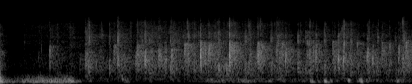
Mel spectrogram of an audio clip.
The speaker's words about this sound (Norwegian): Og vi gleder oss veldig til å høre henne prate. Så da syns jeg vi bare skal gi henne en varm applaus.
